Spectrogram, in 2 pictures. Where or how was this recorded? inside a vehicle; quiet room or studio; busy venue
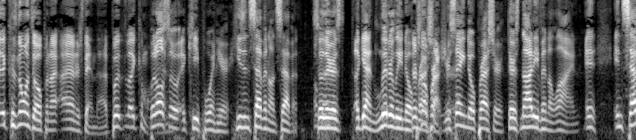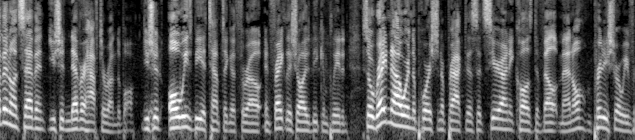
busy venue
